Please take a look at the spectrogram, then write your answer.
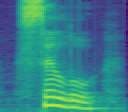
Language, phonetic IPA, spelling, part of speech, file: Ukrainian, [seˈɫɔ], село, noun, Uk-село.ogg
- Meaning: 1. village 2. country 3. rural area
